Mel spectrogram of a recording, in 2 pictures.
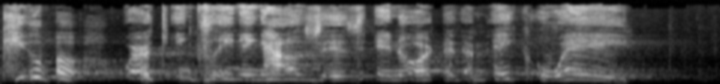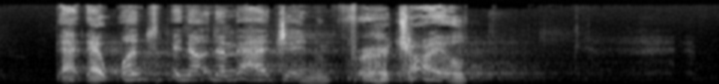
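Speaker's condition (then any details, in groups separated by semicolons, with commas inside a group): Dysphonia; lost ability to sing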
